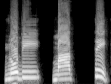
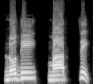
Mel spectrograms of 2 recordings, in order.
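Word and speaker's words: নদীমাতৃক: টা দুইবার উচ্চারিত হয়েছে নদী মাত্রিক নদী মাত্রিক যেহেতু ঋকার আছে সেজন্য কি হয়ে গেল এই ত টা দুইবার উচ্চারণ হয়ে গেল এরপর আসেন ব্রাহ্মণ এটা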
